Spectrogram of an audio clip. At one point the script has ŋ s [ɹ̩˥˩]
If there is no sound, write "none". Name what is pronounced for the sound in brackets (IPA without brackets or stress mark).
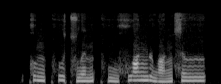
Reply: ɹ̩˥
